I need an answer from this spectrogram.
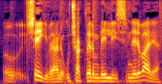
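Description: A man co-hosting a morning radio show, telling news stories in a dry, joking way with drawn-out pauses. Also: mid-range voice, soft background music. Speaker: radio co-host.

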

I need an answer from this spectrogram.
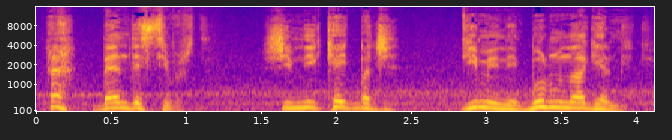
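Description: Man playing a cheeky high-voiced young street hustler. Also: lively intonation, normal speed, fairly bright tone. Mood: coaxing. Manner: slangy, wheedling. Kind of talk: comic radio play acting. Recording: noisy background with rumble.

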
